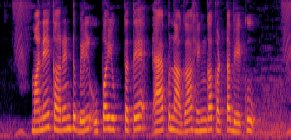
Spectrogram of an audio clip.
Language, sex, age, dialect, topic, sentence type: Kannada, female, 18-24, Central, banking, question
